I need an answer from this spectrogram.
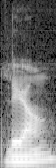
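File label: "liang", pinyin, Mandarin Chinese, second tone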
